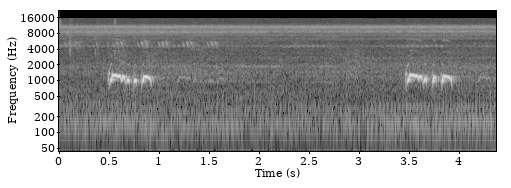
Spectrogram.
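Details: Zebra dove calling as a lure during trapping of wild birds: two rolling, gently warbled coo phrases of four or five notes each, about three seconds apart, against quiet background hiss.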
